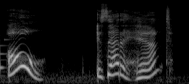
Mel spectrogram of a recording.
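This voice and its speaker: A woman voicing a small, curious, excitable sprite girl in a video game, with a childlike squeaky voice. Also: measured pace, a little hiss or hum, heavily acted. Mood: eager. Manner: exclamatory, inquisitive. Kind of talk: video game character acting.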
